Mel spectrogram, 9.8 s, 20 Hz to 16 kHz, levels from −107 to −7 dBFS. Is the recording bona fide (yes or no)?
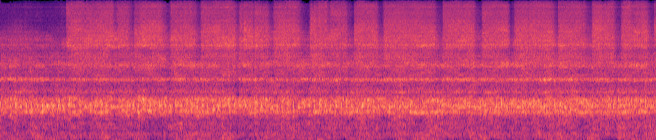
no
